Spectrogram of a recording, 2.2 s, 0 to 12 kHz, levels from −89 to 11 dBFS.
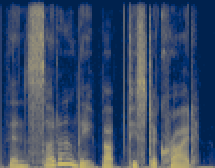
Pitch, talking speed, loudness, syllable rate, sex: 225 Hz, 110 wpm, -16 LUFS, 4.2 syllables/s, female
